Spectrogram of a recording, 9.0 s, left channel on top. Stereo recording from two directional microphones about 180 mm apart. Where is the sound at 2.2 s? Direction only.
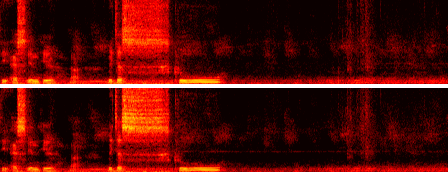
40° left (ahead or behind).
